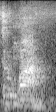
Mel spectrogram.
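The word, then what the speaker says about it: T'rumá: mas a pronúncia seria trum na realidade você pode até Traduzir por presente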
